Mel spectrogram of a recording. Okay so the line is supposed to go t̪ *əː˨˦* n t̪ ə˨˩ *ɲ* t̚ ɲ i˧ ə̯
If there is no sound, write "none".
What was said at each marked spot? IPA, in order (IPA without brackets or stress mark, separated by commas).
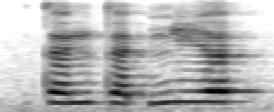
ə˨˦, none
